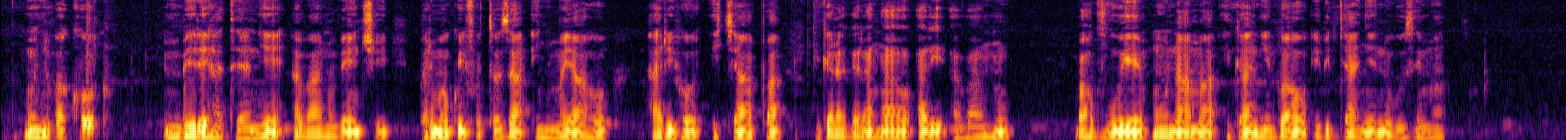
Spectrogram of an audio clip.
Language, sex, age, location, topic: Kinyarwanda, female, 25-35, Huye, health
